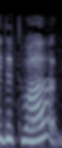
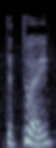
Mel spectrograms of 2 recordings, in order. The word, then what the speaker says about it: du Toit: Yeah, so it used to be de Toit because it has that French connection, but here in South Africa, we made it de Toit.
